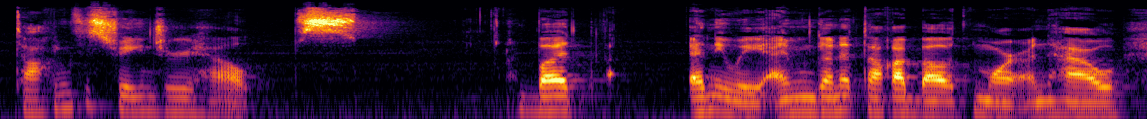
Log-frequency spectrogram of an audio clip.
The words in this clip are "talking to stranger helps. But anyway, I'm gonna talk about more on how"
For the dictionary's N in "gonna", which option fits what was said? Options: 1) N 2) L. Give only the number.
1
